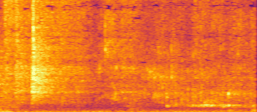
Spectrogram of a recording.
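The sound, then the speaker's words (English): Water pours steadily into a glass, a continuous splashing trickle with a faint rising tone near the end, with no talking. “could you pass the water, please?”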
